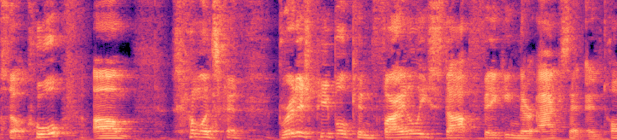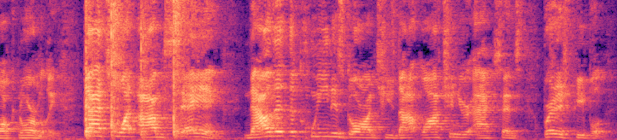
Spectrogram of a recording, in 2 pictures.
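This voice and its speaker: A man rambles through sarcastic commentary on a run of memes, stumbling over his words and repeating himself as he goes. His voice sits at an ordinary middle pitch. The recording has a noticeable echo, as if made in a bare room. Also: fairly bright tone. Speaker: meme reaction commentator. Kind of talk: casual comedic commentary.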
